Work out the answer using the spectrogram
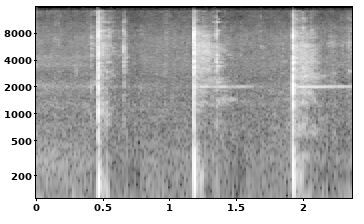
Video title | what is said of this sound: Cin Kavminin Sahiplendiği Define Yeri | vurdukça duyan taş sesi geliyor taş Bir kütle taş var orada sanki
